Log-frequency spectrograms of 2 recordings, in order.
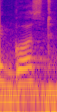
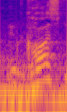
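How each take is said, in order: First: घोस्ट with a plain hard g, as "gost"; silent h. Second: घोस्ट with a breathed h after the g, as "gh-ost"; sounded h. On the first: Teacher corrects घोस्ट for learners, h left silent. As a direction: say घोस्ट as "gost", no breath after g. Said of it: "एच silent है". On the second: Teacher shows learners the mistake in घोस्ट, h sounded. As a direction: say घोस्ट wrongly, voicing the silent h. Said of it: "घोस्ट नहीं". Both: Shown as a demonstration.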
